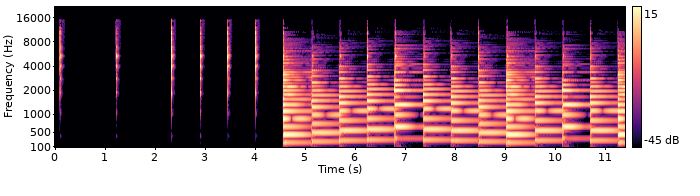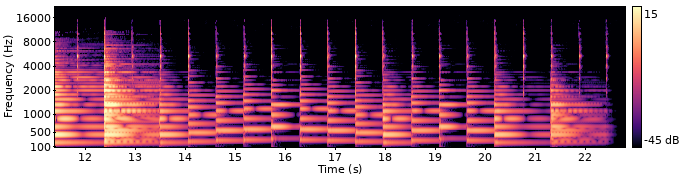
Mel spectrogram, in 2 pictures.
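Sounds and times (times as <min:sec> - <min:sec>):
A major five-note scale exercise: 0:04.6 - 0:22.5.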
